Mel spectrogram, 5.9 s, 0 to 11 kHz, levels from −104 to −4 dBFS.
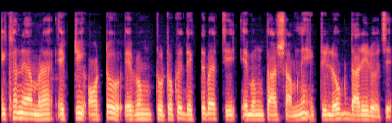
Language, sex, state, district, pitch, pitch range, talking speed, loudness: Bengali, male, West Bengal, Dakshin Dinajpur, 125 Hz, 120-130 Hz, 175 wpm, -13 LUFS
